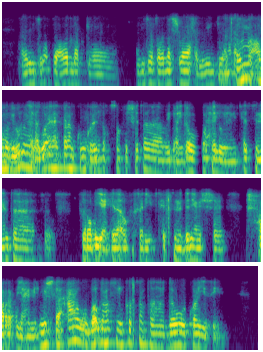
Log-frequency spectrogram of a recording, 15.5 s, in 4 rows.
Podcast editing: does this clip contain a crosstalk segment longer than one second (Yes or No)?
Yes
